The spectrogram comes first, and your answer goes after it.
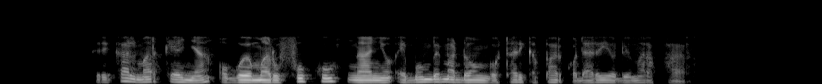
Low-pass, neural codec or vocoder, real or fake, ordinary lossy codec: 3.6 kHz; codec, 16 kHz, 4 kbps, X-Codec, WavLM features, trained on Multilingual LibriSpeech; fake; none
